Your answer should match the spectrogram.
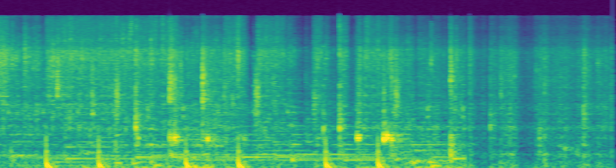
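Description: Chopped onions sizzling and crackling in hot oil in a stainless steel pot as they are tipped in, under background music with a steady beat.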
